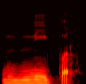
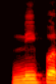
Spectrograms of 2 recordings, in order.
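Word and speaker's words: Dnieper: आएगी, and this is नीपर। ठीक है, this is your नीपर river. दो इनके नाम डी से शुरू हो रहे हैं बट डी को प्रोनाउंस नहीं किया जाता। नीपर रिवर, अगेन ब्लैक सी।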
